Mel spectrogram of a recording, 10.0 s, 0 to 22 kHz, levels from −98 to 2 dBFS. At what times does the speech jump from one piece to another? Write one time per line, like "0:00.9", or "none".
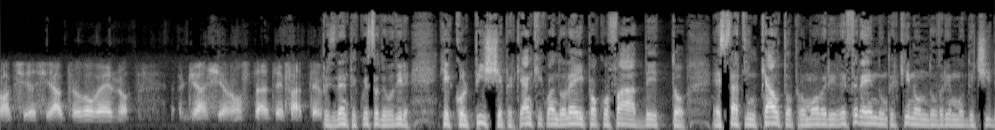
0:03.2
0:08.9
